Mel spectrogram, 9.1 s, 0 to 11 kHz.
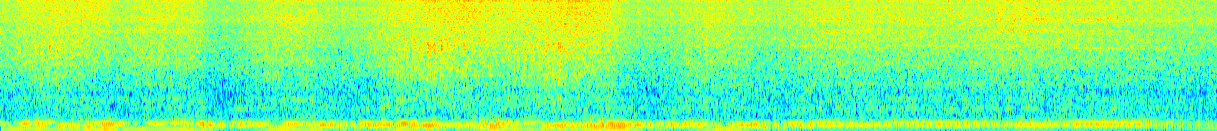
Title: Sr20det rattle knocking noise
